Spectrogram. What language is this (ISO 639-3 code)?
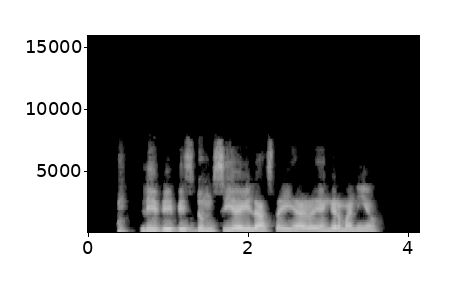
epo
